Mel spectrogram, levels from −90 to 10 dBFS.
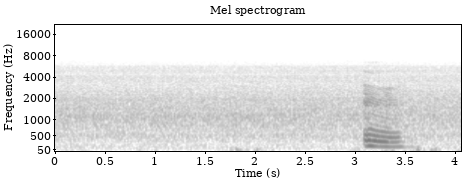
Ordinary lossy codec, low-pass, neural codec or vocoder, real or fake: none; 7.2 kHz; none; real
